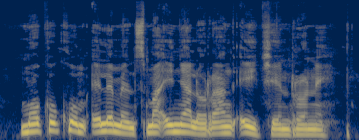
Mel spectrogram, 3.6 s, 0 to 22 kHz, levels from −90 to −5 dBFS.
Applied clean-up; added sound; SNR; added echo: none; none; none; none.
